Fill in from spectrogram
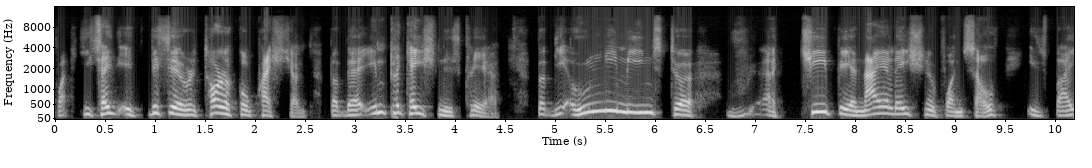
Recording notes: In a Zoom meeting with Ramana Kendra, Delhi, on 10th April 2022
